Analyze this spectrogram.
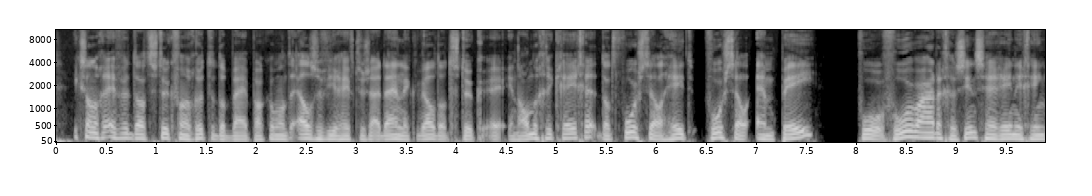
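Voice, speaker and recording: In a dry, close sound with no echo, a man with an unremarkable speaking voice and medium pitch talks at a moderate pace with lively intonation. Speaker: podcast co-host. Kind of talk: casual chat. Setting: remote call.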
